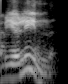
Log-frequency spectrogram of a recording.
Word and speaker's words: violín: una palabra aguda no podemos utilizar la palabra violín en un endecasílabo no no significa eso significa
